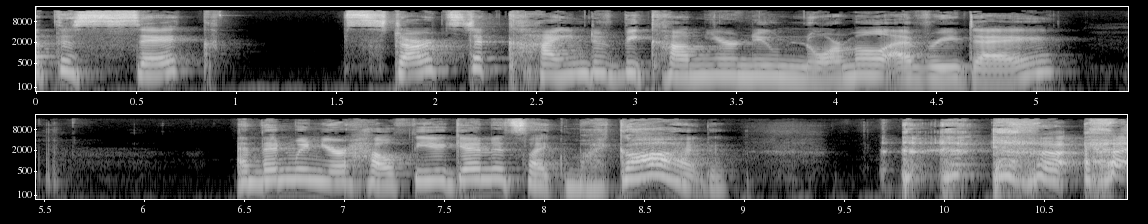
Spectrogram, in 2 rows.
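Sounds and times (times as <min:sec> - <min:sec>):
speech: 0:00.0 - 0:05.2, 0:06.4 - 0:09.0, 0:09.7 - 0:10.9
harsh coughing from a person ill with fluid in the lungs: 0:09.7 - 0:10.9.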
